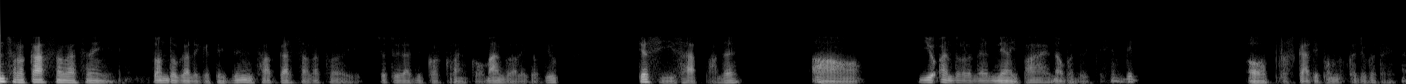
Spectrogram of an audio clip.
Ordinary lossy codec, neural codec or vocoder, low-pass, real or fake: none; codec, 16 kHz in and 24 kHz out, 0.4 kbps, LongCat-Audio-Codec, fine tuned four codebook decoder; 3.6 kHz; fake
